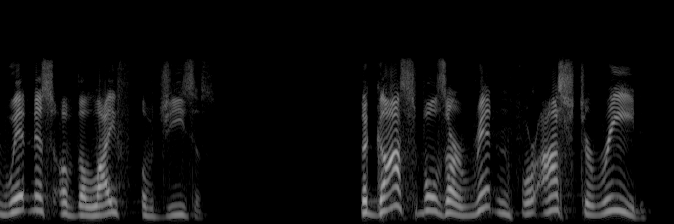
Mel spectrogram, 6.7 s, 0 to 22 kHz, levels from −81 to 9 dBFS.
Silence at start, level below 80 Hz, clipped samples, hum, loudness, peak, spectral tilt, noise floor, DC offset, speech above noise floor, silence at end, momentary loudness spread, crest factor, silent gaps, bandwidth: 0 s; under -90 dBFS; under 0.1%; 60 Hz at -65 dBFS; -32 LUFS; -14 dBFS; -4.5 dB/octave; under -90 dBFS; under 0.1%; over 57 dB; 0.35 s; 14 LU; 20 dB; none; 7.8 kHz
